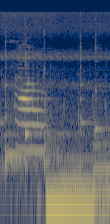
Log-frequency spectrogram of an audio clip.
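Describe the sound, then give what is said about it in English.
A cat lets out one drawn-out, rising meow, clear, followed by a low steady droning tone that holds to the end with no talking. “You must be the other cat.”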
